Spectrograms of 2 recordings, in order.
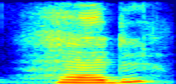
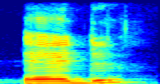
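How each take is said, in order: First: The word begins with an h sound. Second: The word begins without an h sound.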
